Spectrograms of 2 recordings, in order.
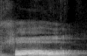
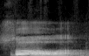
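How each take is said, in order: Both takes have the same delivery.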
